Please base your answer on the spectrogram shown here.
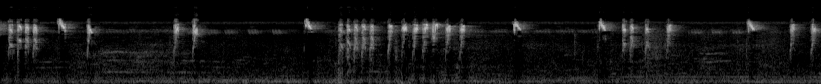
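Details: Javan cochoa song, used as a master recording for training songbirds; very high, thin chirps given singly or in quick clustered bursts, with a faint steady high tone and low background hum.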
